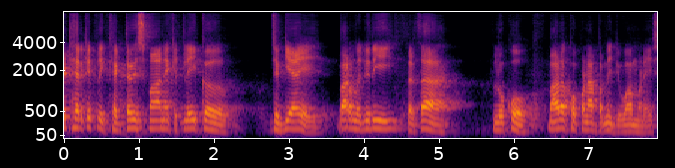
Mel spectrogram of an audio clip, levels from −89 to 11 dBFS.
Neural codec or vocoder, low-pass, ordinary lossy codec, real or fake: codec, 16 kHz, 0.7 kbps, FocalCodec; none; none; fake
